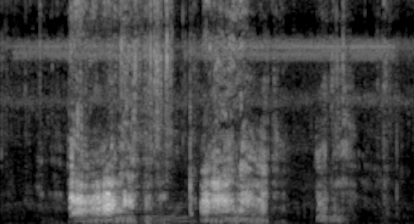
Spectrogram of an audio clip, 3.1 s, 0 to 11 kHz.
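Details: Pair of Shiba Inu, one a red Shiba, roughhousing on 24 July 2019 as one pushes and rams the other. Three harsh, growly grumbles, the first two about half a second long and loud, the last shorter and softer.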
